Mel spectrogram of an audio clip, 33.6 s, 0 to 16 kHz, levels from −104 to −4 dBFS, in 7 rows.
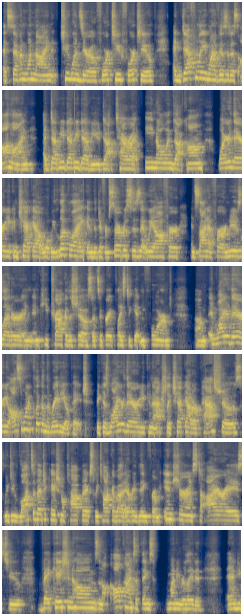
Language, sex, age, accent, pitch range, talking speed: English, female, 40-59, American, 170-205 Hz, 180 wpm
